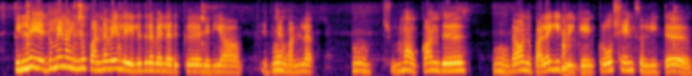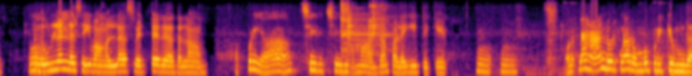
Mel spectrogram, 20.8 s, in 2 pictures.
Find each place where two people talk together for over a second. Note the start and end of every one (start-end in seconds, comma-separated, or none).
none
